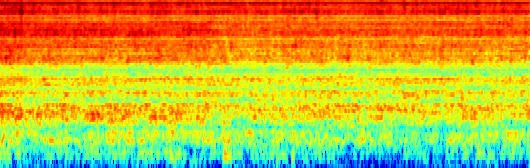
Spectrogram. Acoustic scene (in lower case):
restroom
